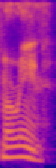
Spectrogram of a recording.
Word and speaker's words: Mesrine: You ever heard of Jacques Marine? It's spelled Mesrine.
